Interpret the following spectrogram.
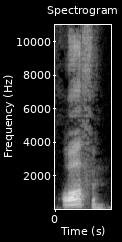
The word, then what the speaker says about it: often: It's often. You don't hear that T.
